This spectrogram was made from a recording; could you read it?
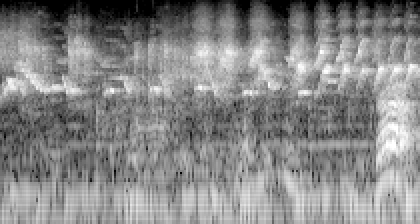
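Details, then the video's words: Greater green leafbird, a masteran recording for contest training with full rough bursts and combinations: dense, fast, high chirps and squawky whistled phrases tumbling without pause, over a low steady hum. "CUCAK IJO,MASTERAN CUCAK IJO lomba FULL TEMBAKAN KASAR,KOMBINASI"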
